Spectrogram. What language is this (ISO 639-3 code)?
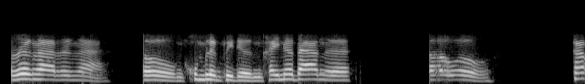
brx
